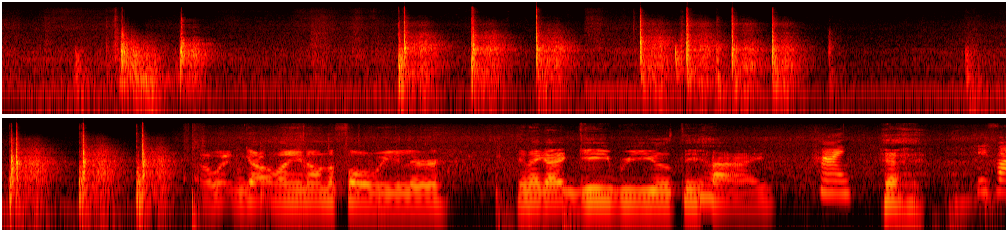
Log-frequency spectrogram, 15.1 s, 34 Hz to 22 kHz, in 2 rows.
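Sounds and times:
hammer striking wooden boards: 0.5s - 1.6s, 3.0s - 6.3s, 7.2s - 9.1s.

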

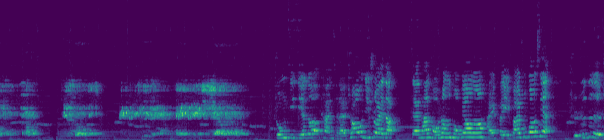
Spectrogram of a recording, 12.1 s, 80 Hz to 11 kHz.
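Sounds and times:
high steady electronic tone: 0.0s - 5.1s.

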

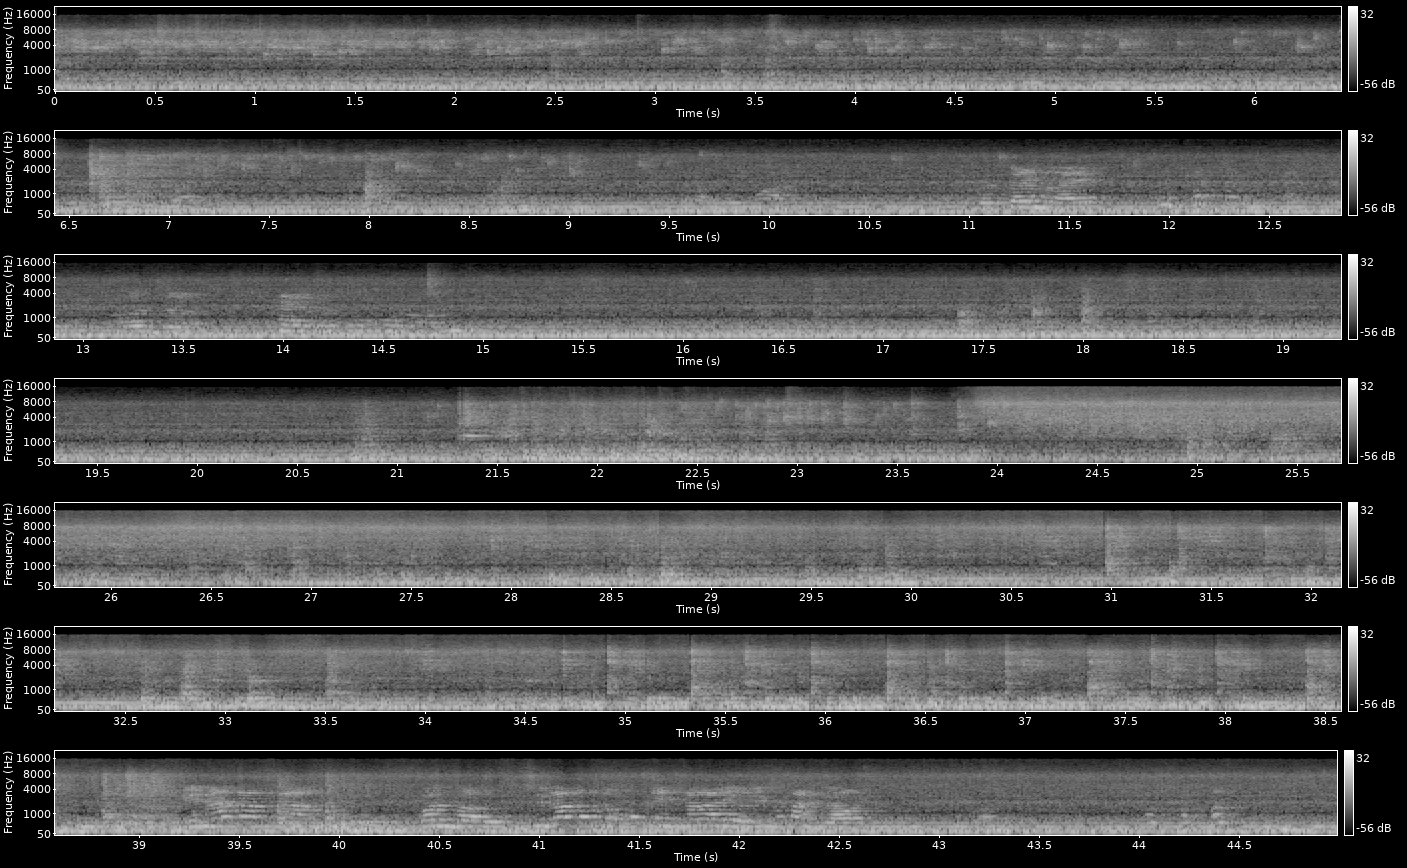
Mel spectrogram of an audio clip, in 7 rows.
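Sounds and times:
food sizzling in a pan: 0.0s - 10.9s, 21.0s - 44.9s
steady low hum: 0.0s - 44.9s.

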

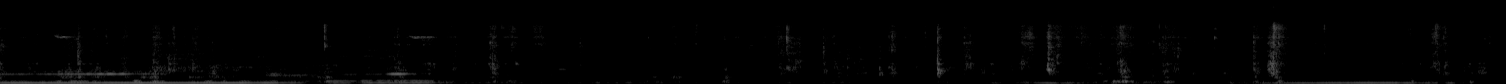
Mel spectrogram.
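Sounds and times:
knife scraping plastic bottle: 0.0s - 15.0s.

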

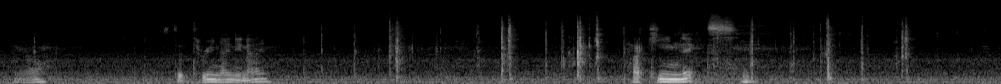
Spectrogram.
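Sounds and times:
trading cards clicking: 3.0s - 6.1s, 7.4s - 9.2s.

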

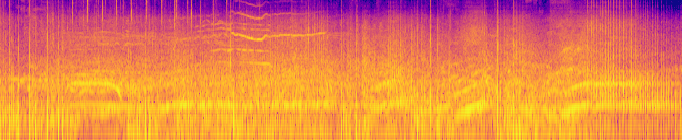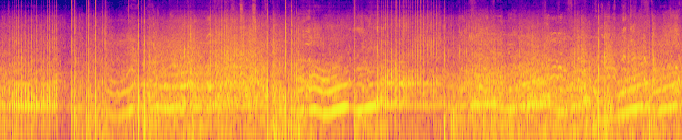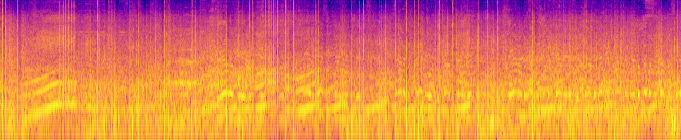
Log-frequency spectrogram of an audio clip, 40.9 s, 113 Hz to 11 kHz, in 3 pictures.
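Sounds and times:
car engine revving hard: 0.9s - 40.9s.

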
